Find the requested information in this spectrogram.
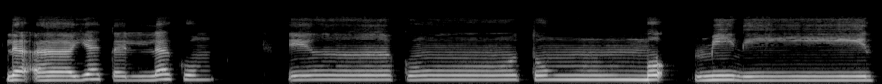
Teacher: ان میں اخفا ہو رہا ہے، کن میں بھی اخفا ہو رہا ہے، تم میں میم پر ادغام شفوی ہو رہا ہے اور مؤمنین مد عارض وقفی ہے.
